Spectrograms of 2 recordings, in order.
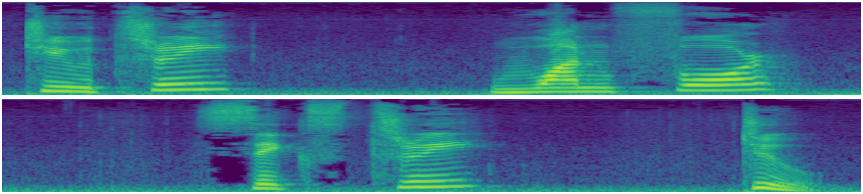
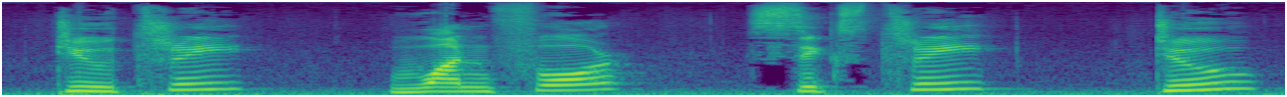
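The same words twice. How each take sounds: First: The voice falls on the final number. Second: The voice rises on the final number. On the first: The series is finished. The speaker calls it right. "The moment I drop intonation" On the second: More numbers are coming. The speaker calls it wrong. "if I'm not dropping this tone, it will sound like as if it's going to continue"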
